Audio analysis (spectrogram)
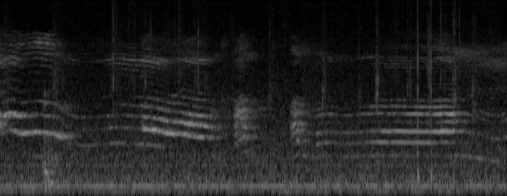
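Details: Pet domestic cats Kinta and Coco, both neutered males, indoors reacting to the sound of a dog barking. Several clear, tonal meows that waver and slide downward, one after another, with soft thumps and a faint hum in the room.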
